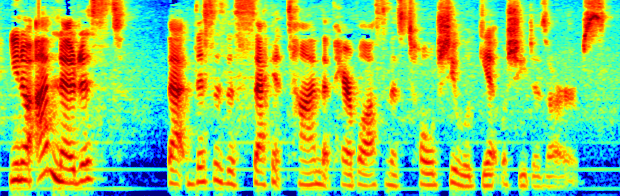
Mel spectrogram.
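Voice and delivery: plain reading voice

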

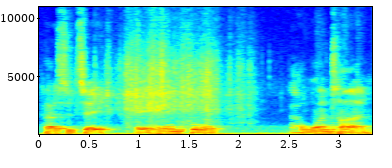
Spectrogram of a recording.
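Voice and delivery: loud hyped host announcement; announcer voice. Acted. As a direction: address the camera loudly. Announcing final round to viewers.

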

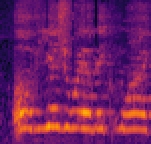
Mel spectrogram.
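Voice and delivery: high, loud eager cry; the cub begging her to play; squeaky excited cub voice; little bear calling out. Acted. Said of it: "crie petit ours".

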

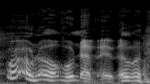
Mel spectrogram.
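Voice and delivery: lightly voiced high old grandfather; a hint of a frail old man; old grandpa voice. Shown as a demonstration. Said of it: "je faisais un grand-père".

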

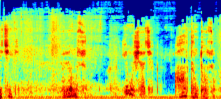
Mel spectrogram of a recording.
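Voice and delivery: unvoiced whisper, close and intimate; hushed whisper. Real, not acted. Showing the cameraman the gold dust, an awed whisper. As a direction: whisper as if not to disturb it.

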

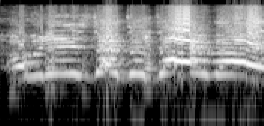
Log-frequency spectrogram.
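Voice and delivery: loud laughing realization; laughing shout. Real, not acted. Realizes mistake mid challenge.

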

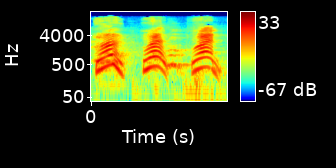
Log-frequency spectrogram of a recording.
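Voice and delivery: loud, high urgent shout. Real, not acted. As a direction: yell at him to flee. Urging survivor to flee.

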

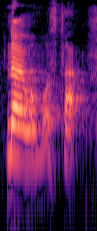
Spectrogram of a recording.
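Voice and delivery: usual speaking voice

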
